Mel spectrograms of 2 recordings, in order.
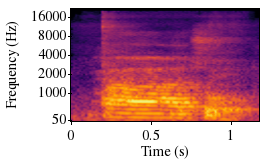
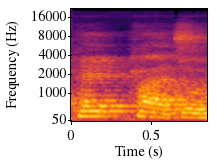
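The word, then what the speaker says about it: ἁρπάζω: 하르파조 또는 뭐 할파조 해도 돼요. 발음은 하르파조 또는 할파조라고 하는데 여기 이끌어 간지라요.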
